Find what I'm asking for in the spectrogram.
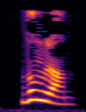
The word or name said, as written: bunglon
